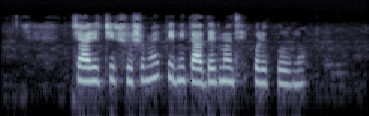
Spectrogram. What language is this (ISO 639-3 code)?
ben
